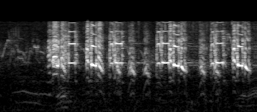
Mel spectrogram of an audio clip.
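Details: Short burst of grey francolin calling: a quick string of about seven loud, grating, high-pitched notes delivered in a tight rhythmic cluster.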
